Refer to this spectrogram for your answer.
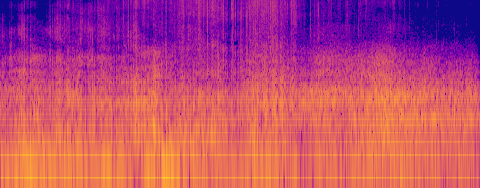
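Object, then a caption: Foam microphone windscreen. Long fingernails of both hands scratch and rub a black foam microphone windscreen, producing a continuous, muffled, rumbling scraping noise. The sound is dominated by deep low-end thumps and crackles with little bright content, and stays at a steady level throughout.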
